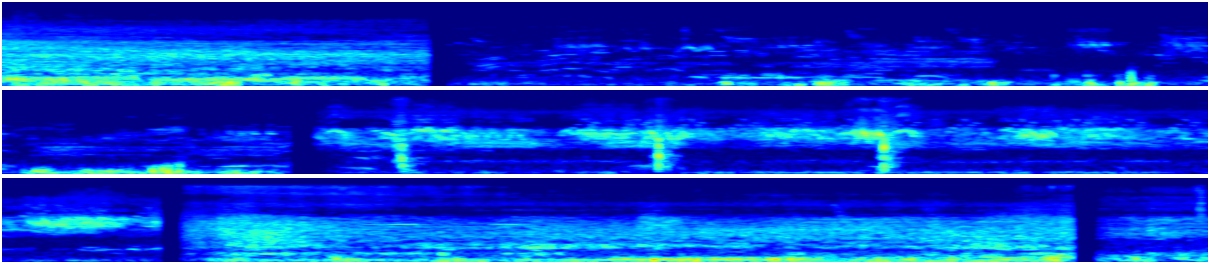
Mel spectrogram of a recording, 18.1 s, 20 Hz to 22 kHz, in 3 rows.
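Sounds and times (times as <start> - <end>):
birds chirping: 1.6 - 13.0.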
